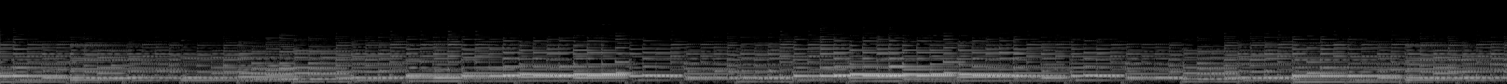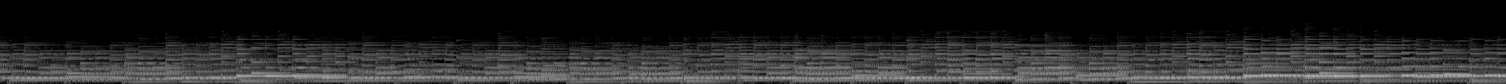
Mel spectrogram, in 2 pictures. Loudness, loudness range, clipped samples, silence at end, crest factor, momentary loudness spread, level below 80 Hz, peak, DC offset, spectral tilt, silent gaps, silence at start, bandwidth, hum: -31 LUFS; 6 LU; under 0.1%; 0 s; 16 dB; 8 LU; -60 dBFS; -14 dBFS; under 0.1%; -8.5 dB/octave; none; 0 s; 6.2 kHz; none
